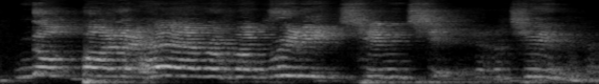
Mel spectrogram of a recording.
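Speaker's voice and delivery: high, loud mock shout; hammed-up high shout of refusal; shouting back down. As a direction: yell it down from the tower. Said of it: "Rapunzel would shout back down".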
